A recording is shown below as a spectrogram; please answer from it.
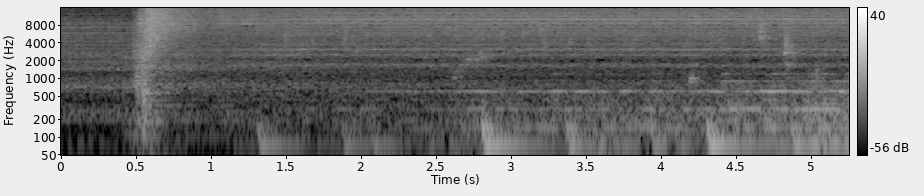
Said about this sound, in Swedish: Du stannar kvar i duschen längre än vad du behöver.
